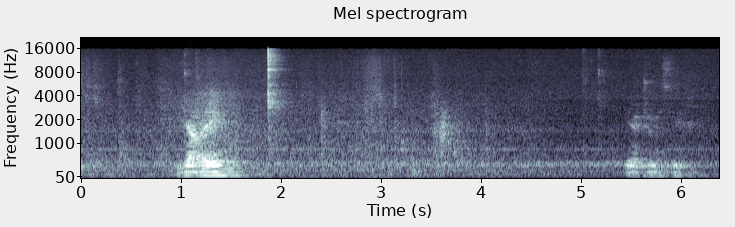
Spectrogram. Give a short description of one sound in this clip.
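A man speaks calmly in a quiet room.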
